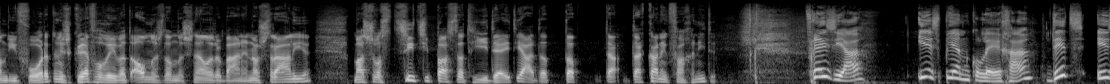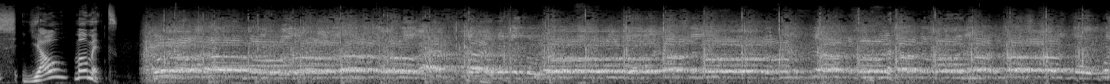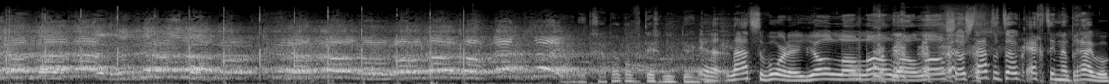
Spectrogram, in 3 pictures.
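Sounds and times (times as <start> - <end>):
speech: 0.0 - 13.3, 28.3 - 33.2
football stadium crowd chanting: 12.5 - 29.7
laughter: 13.6 - 22.6, 30.6 - 33.1.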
